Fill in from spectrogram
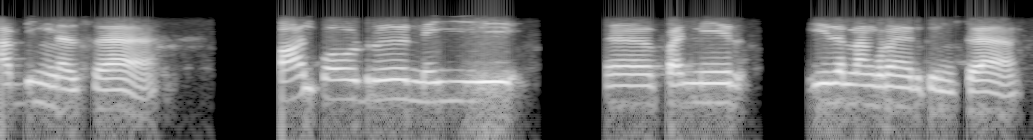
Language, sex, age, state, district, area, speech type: Tamil, female, 60+, Tamil Nadu, Kallakurichi, rural, conversation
